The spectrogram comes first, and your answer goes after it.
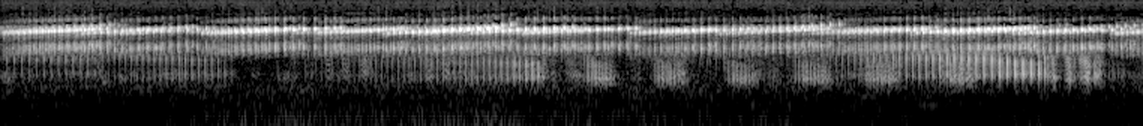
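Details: Dusk frog chorus in spring from the rolling dunes and small ponds of Nebraska's Sandhills: a softer, continuous wash of high pulsed trills, with several overlapping frogs and faint lower croaking pulses underneath.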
